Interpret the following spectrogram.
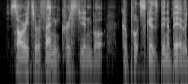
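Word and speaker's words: Kapustka: What really frustrates me is, if you just read it phonetically, the S clearly comes before the T, yet people insist on saying ska. It'll be STKA, not TSKA.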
